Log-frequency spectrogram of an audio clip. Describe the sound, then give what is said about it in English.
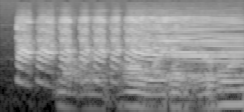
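Air horn sound effect blaring in a rapid series of short, loud, brassy blasts that run straight into one long held blast. “Oh, I got the air horn. Another air horn.”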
